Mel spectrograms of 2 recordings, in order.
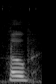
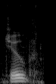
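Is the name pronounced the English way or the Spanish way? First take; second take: Spanish; English. First: The name is pronounced the Spanish way. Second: The name is pronounced the English way. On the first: "in Spanish" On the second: "in English"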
